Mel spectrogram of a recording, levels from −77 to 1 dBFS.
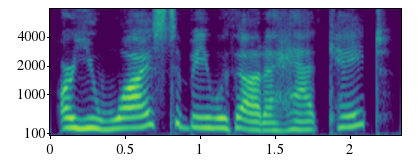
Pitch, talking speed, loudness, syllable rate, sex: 220 Hz, 230 wpm, -17 LUFS, 5.1 syllables/s, female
